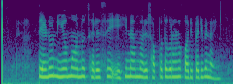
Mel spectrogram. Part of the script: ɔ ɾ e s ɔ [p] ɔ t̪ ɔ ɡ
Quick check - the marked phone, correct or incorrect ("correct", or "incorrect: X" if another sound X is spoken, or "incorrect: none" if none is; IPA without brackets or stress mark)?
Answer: correct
